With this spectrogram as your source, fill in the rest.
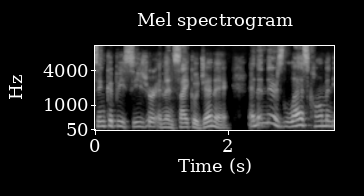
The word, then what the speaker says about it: psychogenic: is the other s psychogenic it starts with a P but we spell it with an S psychogenic or functional transient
